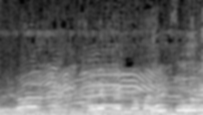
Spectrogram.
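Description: Several voices calling out and chattering over one another, the shouted chatter of softball players on the field and bench.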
